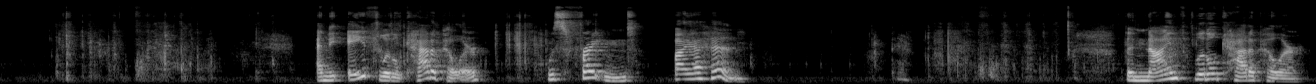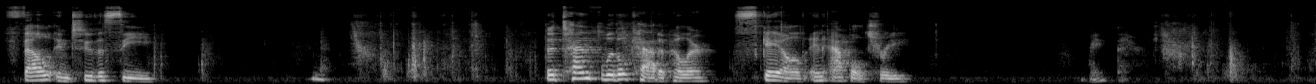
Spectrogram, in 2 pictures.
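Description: A woman reads aloud expressively, close to a microphone.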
